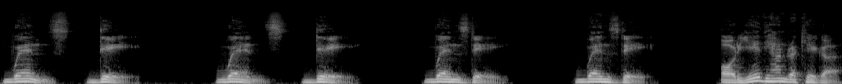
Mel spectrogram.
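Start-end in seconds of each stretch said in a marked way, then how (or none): 0.0-3.6 Wednesday drawn out slowly, wenz... day; slow, spell-it-out wenz-day for Wednesday; Wednesday stretched out very slowly for learners; slow demo. Shown as a demonstration. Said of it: "तो बनेगा". 4.3-6.6 Wednesday said as wenz-day; Wednesday in two syllables, the D silent; pronunciation demo. Shown as a demonstration. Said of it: "तो बनेगा".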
